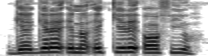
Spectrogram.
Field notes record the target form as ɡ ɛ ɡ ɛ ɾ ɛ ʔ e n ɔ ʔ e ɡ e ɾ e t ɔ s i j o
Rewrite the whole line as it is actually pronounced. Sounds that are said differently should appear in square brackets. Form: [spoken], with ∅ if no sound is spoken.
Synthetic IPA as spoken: ɡ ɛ ɡ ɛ ɾ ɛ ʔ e n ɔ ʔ e [k] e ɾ e [ʔ] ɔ [f] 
